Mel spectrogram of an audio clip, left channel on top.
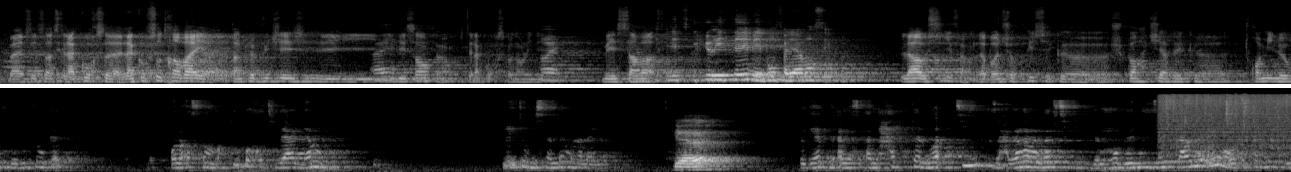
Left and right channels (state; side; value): different; both; correlation 0.00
